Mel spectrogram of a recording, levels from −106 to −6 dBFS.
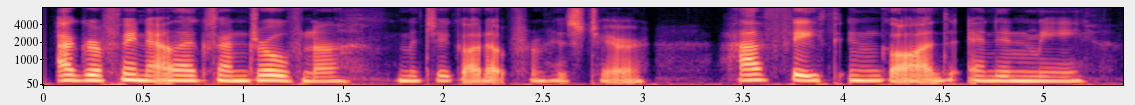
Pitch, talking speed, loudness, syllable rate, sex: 185 Hz, 165 wpm, -19 LUFS, 5.1 syllables/s, female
